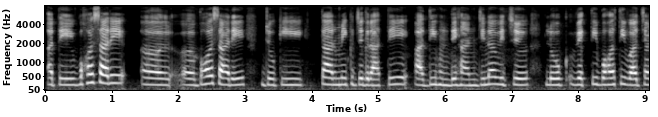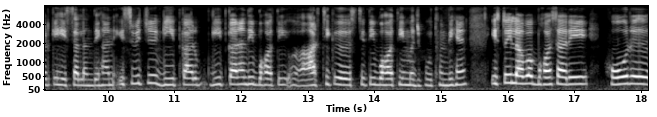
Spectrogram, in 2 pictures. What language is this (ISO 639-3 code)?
pan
